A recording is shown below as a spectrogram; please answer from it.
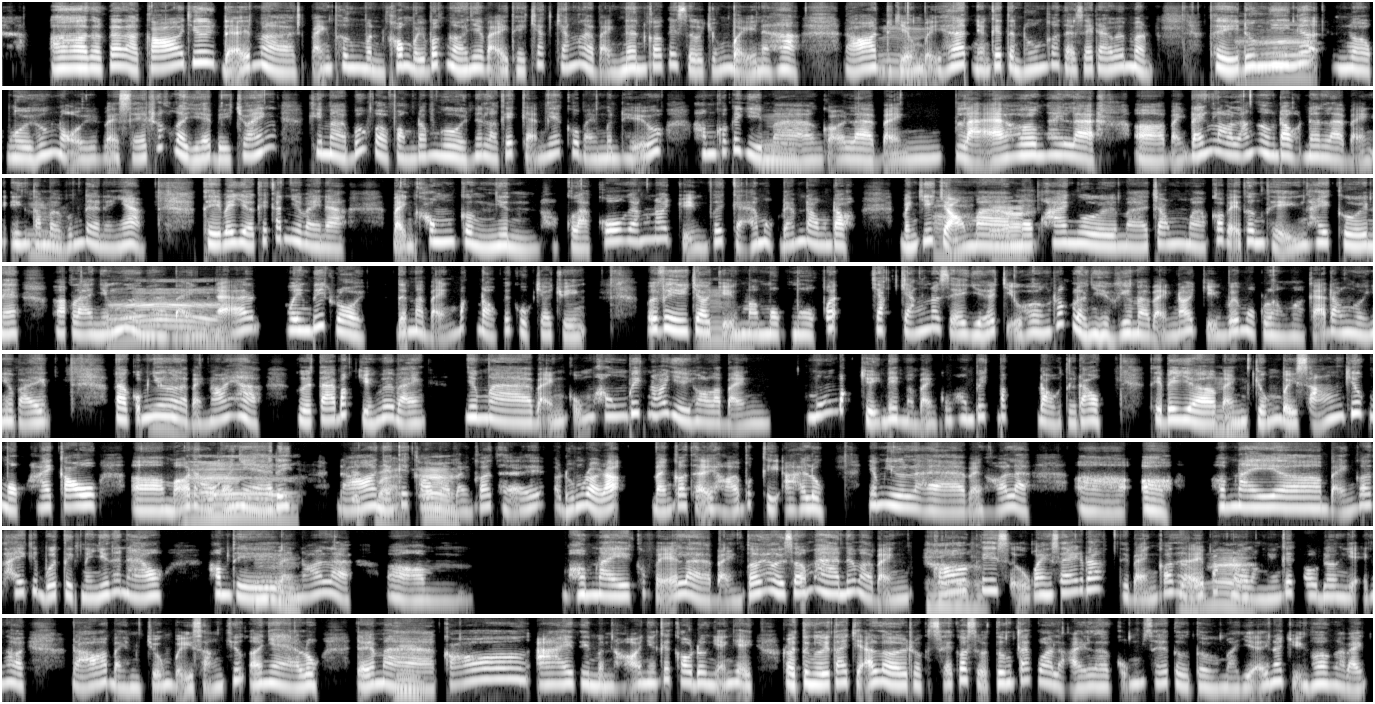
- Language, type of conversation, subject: Vietnamese, advice, Bạn đã trải qua cơn hoảng loạn như thế nào?
- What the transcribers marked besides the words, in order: tapping; other background noise; chuckle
